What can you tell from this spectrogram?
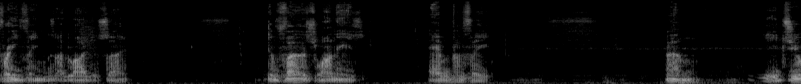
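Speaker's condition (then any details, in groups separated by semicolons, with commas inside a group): Head and neck cancer; surgery and radiotherapy, possibly chemotherapy; treatment finished; speaking affected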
